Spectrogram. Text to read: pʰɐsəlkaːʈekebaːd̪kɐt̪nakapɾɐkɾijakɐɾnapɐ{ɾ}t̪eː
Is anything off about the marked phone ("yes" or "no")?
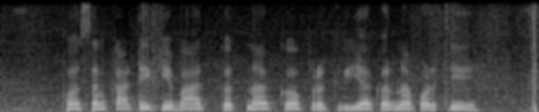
yes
